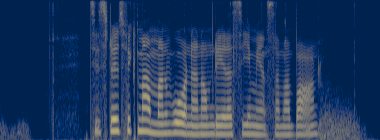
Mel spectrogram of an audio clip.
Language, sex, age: Swedish, female, 24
